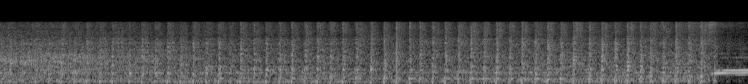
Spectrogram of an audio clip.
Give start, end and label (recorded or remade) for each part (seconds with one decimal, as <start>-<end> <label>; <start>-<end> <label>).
0.0-3.6 recorded; 3.6-4.2 remade; 4.2-7.5 recorded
